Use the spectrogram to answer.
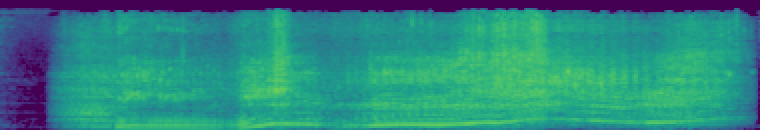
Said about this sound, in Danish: Jamen, det er en Corvette. Det er en Corvette. Det er rigtig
